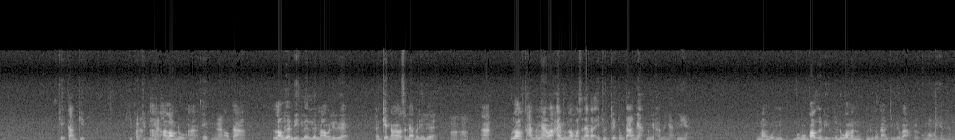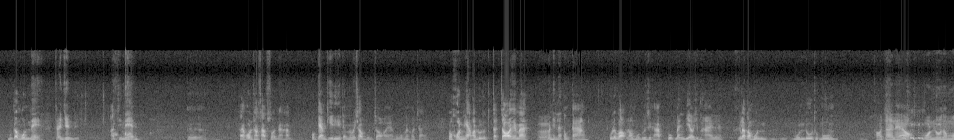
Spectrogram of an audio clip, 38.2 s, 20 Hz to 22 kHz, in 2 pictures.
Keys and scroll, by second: 9.6 x, 29.7 x, 35.5 x.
